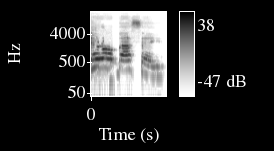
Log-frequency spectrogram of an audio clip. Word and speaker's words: Gerard Basset: This little American woman's having some trouble with the pronunciation over here. Great. Gerard, is it Gerard Basset? Gerard Basset.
